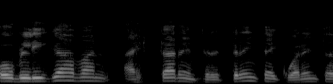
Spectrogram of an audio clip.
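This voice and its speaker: A man speaks at a very slow pace with ordinary pitch variation, the sound dry and close with no echo. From Argentina (Buenos Aires), born in Montevideo. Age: 80s+. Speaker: sports journalist. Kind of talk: interview storytelling.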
